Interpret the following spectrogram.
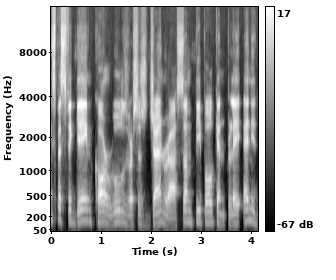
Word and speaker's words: genre: Really soft G, genre.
